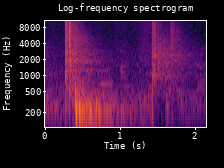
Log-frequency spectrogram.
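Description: A dull thud, then about a second later a single sharp crack of a baseball bat hitting a pitched ball in a batting cage.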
